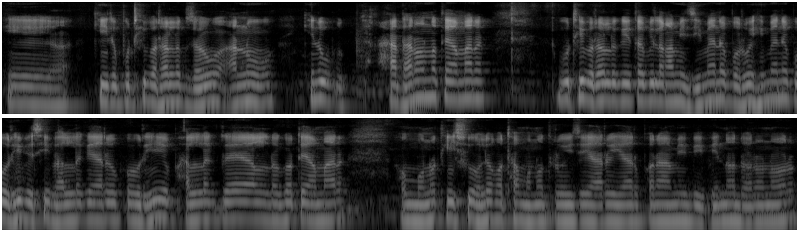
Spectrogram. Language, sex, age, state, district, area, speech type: Assamese, male, 45-60, Assam, Barpeta, rural, spontaneous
